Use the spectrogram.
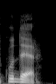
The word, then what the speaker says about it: cdr: Car, а CDR пара читається кудер другу.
